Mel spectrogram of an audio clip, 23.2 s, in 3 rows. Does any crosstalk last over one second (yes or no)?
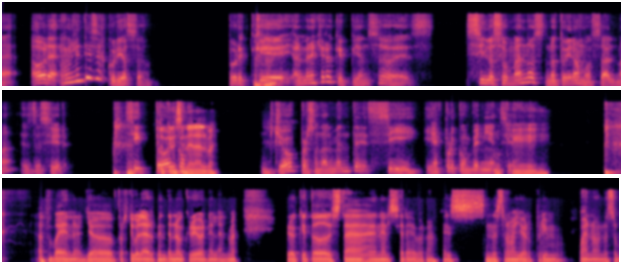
no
